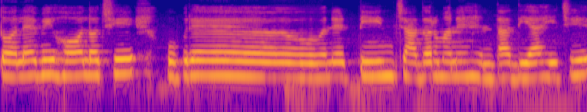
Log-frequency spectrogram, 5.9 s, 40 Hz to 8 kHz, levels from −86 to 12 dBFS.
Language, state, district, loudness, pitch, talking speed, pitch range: Sambalpuri, Odisha, Sambalpur, -12 LUFS, 220 Hz, 130 wpm, 210-230 Hz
